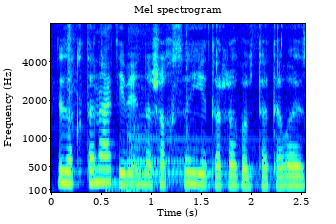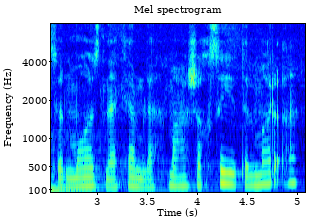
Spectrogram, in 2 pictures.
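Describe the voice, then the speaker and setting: A woman voicing a calm, condescending middle-aged male psychiatrist who speaks in a cool, measured, lecturing way. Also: on the low side, dull audio, lightly acted.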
